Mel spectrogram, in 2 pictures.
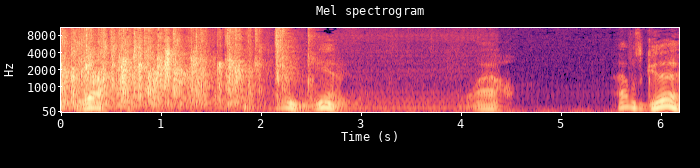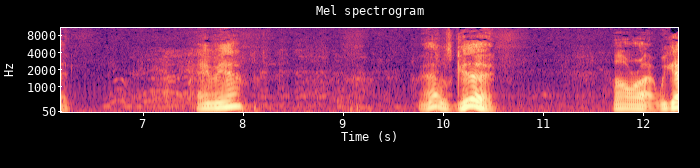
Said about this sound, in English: Church, give yourselves a nice round of applause.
